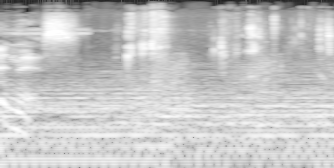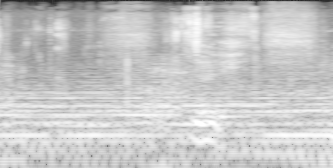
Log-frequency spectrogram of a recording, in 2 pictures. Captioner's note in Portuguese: Crunching como NOAH consome folhas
